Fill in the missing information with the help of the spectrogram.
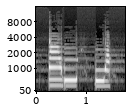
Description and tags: GTCC WH 05
bpm100, fm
